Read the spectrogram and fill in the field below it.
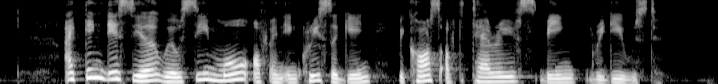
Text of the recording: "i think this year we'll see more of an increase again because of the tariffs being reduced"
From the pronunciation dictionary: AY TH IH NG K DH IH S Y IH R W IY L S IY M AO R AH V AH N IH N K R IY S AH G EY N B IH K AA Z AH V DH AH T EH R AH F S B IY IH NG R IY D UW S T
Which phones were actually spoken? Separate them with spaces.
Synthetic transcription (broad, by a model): AY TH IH NG K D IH S Y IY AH W IY L S IY M AO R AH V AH N IH N K R IY S AH G EY N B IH K AA S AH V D AH T EH R AH F S B IY IH NG R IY D UW S T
